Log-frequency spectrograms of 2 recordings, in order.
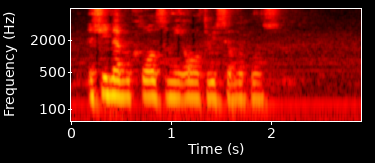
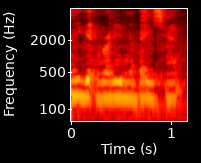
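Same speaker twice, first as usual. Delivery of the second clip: ordinary talk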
